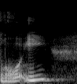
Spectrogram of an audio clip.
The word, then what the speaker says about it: Roi: So as mentioned, my name is a Hebrew name. It's actually pronounced Roi.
